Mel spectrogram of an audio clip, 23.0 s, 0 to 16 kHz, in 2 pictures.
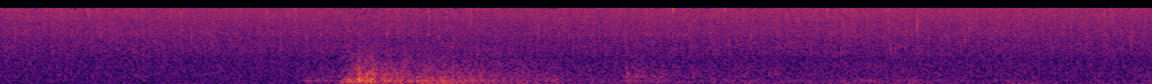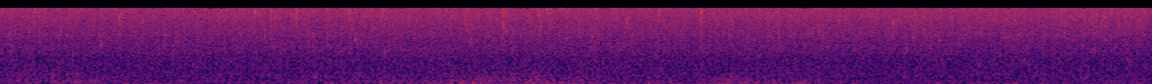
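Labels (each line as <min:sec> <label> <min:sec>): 0:00.0 A steady, continuous sound of rain falling with a soft, rhythmic patter. 0:03.4
0:03.4 A short, sharp crack of thunder. 0:04.8
0:04.8 A steady, continuous sound of rain falling with a soft, rhythmic patter. 0:23.0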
